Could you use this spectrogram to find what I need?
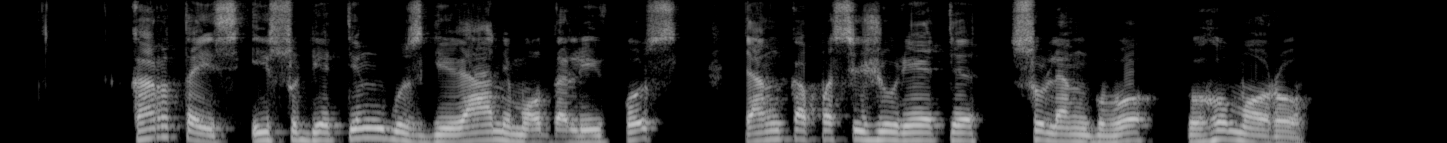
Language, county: Lithuanian, Kaunas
